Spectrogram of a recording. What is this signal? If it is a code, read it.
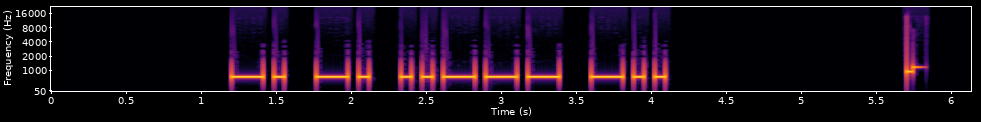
Morse code, heard as a keyed tone, about 17 wpm, 700 Hz. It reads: NN2D
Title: USA Call Signs Repeated 2x 17wpm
